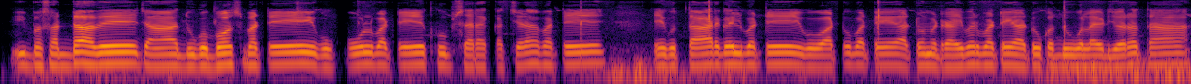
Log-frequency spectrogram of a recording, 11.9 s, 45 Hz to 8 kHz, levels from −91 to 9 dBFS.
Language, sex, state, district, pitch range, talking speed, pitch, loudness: Bhojpuri, male, Uttar Pradesh, Gorakhpur, 140-155 Hz, 155 wpm, 150 Hz, -22 LUFS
